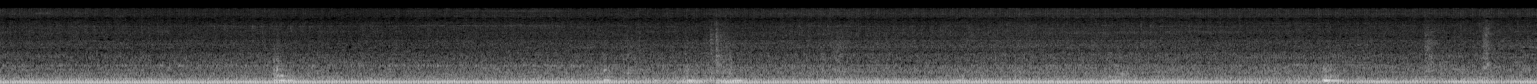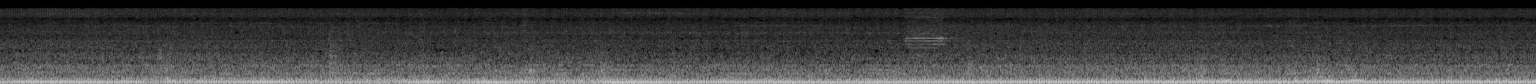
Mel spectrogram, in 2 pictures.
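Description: Diesel engine of a JCB backhoe loader running steadily while it digs a trench. A single sharp knock sounds about halfway through.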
